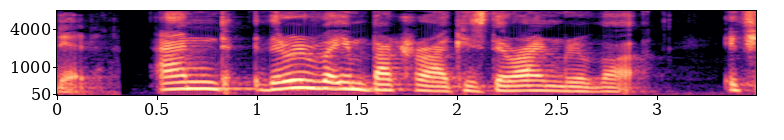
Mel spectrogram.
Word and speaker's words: Bacharach: This is Bacharach. At least I think that's how it's pronounced.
